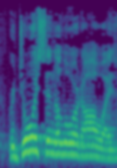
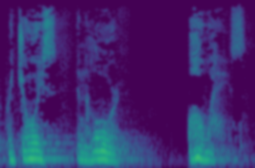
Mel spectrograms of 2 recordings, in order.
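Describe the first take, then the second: First: Louder, ringing call to rejoice; loud proclamation. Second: Softer, intimate earnest command; quiet, eye-to-eye. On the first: Paul voiced to the church as a ringing loud call. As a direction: proclaim it to the rafters. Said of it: "It's as though Paul says". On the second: Paul holding us by the shoulders, speaking softly. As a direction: lean in close and say it softly. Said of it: "He looks us in the eye and says". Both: Retold or imitated.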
